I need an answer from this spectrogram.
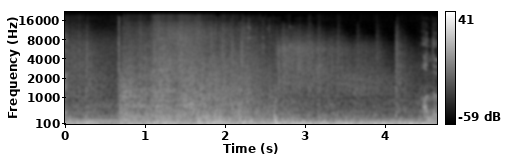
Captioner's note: bombs exploding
